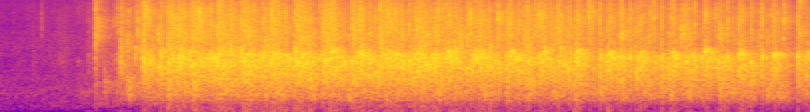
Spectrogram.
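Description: An audience applauds loudly in a large room.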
